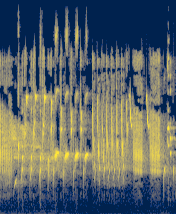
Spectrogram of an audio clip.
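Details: Worked-up European goldfinch song: quick bright tinkling notes and repeated rising chirps run into fast trills and a harsh buzzy stretch, all high-pitched and unbroken for several seconds.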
